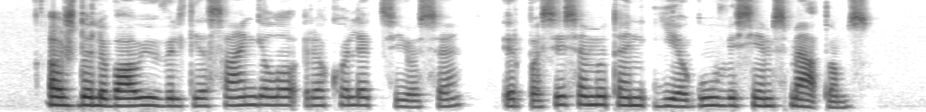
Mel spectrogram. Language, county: Lithuanian, Šiauliai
